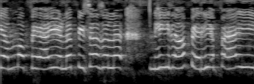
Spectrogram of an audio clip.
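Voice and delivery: high giggly taunt; cackle, then drag out the insult; possessed laughing. Acted. Daughter calling mother the bigger ghost, laughing. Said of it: "பேயெல்லாம் சிரிக்குது இப்படி".

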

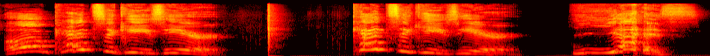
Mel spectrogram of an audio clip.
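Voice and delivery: high, slow, drawn-out greeting; welcoming a viewer, drawn-out and high; excited greeting. Real, not acted. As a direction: stretch it out with delight.

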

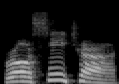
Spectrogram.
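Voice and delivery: "Procedure" very slowly, with a clear ch in the middle; teacher stretches out "Procedure" so the ch is heard; ch sound. Shown as a demonstration. Teacher slowly models the word for a student, clear ch. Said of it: "Z mình đọc là chờ".

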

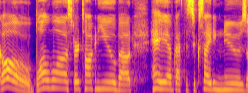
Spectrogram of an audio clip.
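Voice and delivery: high, chirpy wife voice; lightly voiced wife. The wife coming out of the bathroom, lightly voiced cheerful wife. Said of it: "will be like".

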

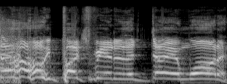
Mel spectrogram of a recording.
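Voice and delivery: high, loud cry of surprise; indignant yell. Real, not acted. Player punched into the water, shocked yelling. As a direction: holler it as you get knocked flying.

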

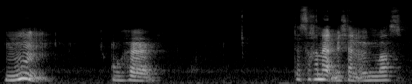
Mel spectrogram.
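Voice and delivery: talking while chewing; tasting ice cream while speaking; mouth partly full. Real, not acted. Seen 1: Chews and talks with spoon in hand, pint in front.

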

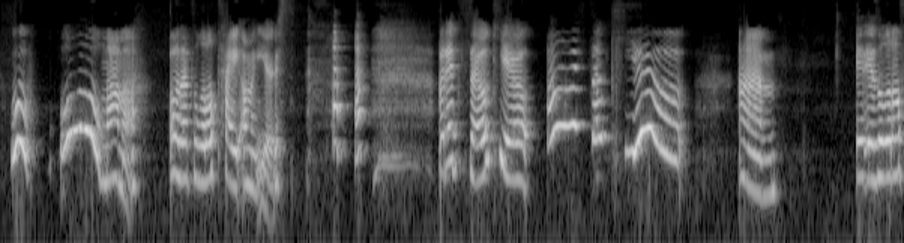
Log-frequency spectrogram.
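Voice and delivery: muffled behind cloth mask; speaking into fabric covering; through a face mask. Real, not acted. Seen 4: Pink rainbow cloth mask covers her mouth and nose throughout.

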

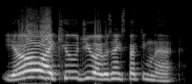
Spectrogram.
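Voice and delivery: loud, high burst of surprise; surprised delight. Real, not acted. Player lands an unexpected kill, surprised delight. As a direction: blurt it out, amazed at your own kill.

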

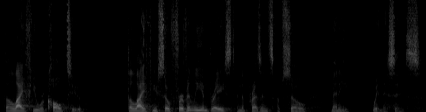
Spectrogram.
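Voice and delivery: low, soft, slow solemn reading; solemn scripture read. Acted. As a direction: read it as a tender charge. Reads scripture.

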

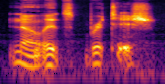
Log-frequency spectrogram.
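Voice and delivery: "British" slowed right down with a clear t; correct British. Shown as a demonstration. Correcting a mistaken speaker, slow careful pronunciation. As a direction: insist on "British", slowly sounding out the t. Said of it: "Pronounce it right next time".

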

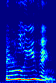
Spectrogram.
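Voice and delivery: put-on high, loud, urgent child's outcry; breathless, high-pitched little girl crying out; distressed cry. A narrator's reading. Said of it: "she cried".

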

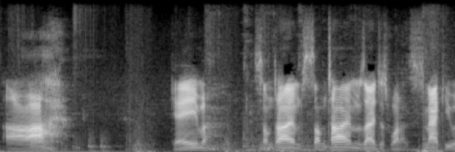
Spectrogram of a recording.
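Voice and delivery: normal talking voice

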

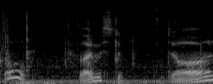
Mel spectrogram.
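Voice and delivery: normal talking voice

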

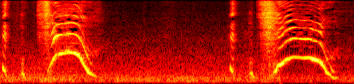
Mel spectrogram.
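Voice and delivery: big loud sneezes. Real, not acted. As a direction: sneeze loudly, twice. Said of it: "I have to sneeze".

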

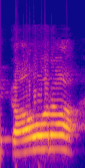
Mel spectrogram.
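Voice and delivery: teacher spells क and अ apart for the class; sounding out the letters. Shown as a demonstration. Teacher spells out क and अ for students. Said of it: "इसको बोलने के लिए मेरे को दो साउंड चाहिए".

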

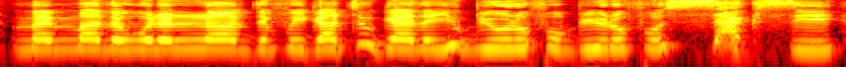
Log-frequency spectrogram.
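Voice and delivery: put-on loud, high caricature Indian accent; hammed-up Indian-accented patient pouring out flattery; squeaky, over-the-top Indian voice. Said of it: "what about Indian Sopranos?".

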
